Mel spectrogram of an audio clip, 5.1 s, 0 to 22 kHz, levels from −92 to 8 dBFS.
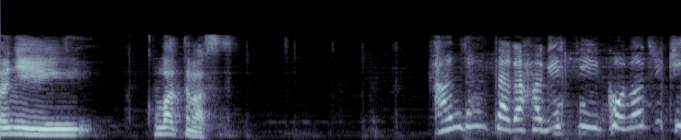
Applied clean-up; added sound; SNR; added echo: neural mask model DeepFilterNet 3.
